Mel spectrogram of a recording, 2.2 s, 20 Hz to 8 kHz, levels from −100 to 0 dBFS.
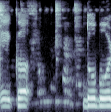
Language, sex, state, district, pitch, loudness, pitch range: Hindi, male, Maharashtra, Nagpur, 200 Hz, -15 LUFS, 195-290 Hz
